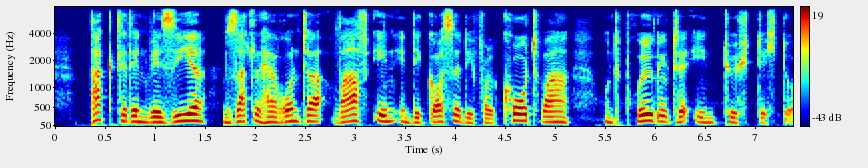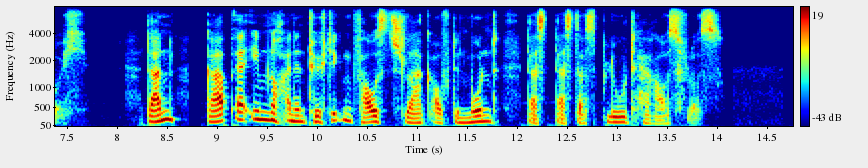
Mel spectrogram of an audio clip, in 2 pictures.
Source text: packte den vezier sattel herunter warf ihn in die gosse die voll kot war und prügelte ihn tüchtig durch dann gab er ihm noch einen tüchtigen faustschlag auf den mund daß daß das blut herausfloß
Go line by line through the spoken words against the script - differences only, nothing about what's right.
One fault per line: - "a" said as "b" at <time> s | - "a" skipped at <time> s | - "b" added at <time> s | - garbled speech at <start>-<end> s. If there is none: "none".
none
